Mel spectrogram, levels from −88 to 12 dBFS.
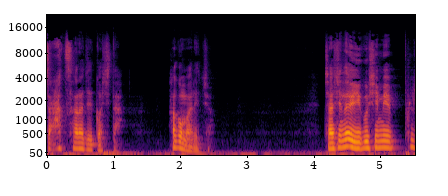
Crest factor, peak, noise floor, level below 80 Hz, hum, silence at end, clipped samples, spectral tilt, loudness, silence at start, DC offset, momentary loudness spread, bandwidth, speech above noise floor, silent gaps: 20 dB; 0 dBFS; -47 dBFS; -44 dBFS; none; 0 s; under 0.1%; -6.5 dB/octave; -18 LUFS; 0 s; under 0.1%; 21 LU; 13 kHz; 29 dB; none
